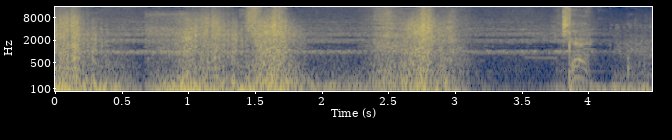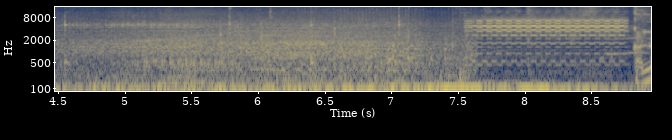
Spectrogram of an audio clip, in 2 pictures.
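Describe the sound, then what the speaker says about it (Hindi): A telephone rings near the end with a rapid electronic trill, after whooshing sounds and traffic noise, and voices speak earlier. "कल्लू भाव का फोन है, उसे काट डाला।"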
